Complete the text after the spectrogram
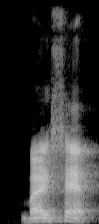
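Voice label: "biseps", Malay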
